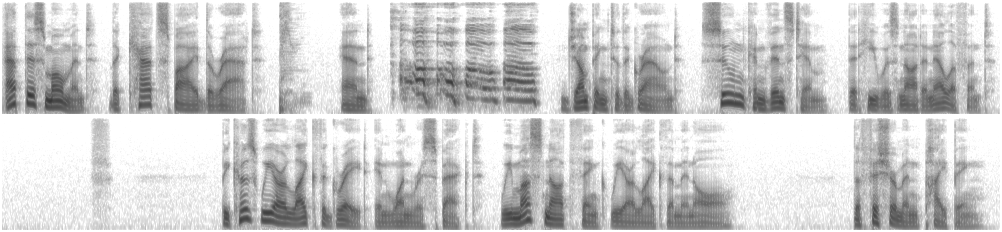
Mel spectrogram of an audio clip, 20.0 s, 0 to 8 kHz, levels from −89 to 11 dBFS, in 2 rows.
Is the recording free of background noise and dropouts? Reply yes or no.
no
